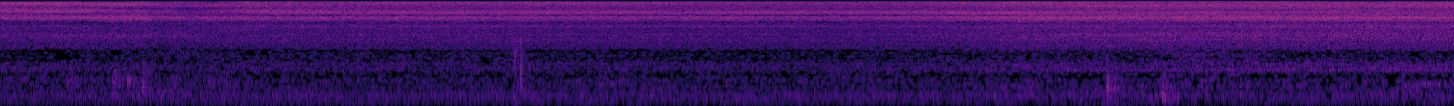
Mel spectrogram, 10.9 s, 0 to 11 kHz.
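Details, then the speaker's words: Worcester Bosch 38 CDi boiler system during service, heating off, after draining and refilling: steady high-pitched hiss of trapped air escaping at the radiator bleed valve; pressure drops as water rises, so repressurise. "You can hear the air coming out. There's a lot of air trapped there, and that means when the water comes up, the pressure gauge goes down"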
